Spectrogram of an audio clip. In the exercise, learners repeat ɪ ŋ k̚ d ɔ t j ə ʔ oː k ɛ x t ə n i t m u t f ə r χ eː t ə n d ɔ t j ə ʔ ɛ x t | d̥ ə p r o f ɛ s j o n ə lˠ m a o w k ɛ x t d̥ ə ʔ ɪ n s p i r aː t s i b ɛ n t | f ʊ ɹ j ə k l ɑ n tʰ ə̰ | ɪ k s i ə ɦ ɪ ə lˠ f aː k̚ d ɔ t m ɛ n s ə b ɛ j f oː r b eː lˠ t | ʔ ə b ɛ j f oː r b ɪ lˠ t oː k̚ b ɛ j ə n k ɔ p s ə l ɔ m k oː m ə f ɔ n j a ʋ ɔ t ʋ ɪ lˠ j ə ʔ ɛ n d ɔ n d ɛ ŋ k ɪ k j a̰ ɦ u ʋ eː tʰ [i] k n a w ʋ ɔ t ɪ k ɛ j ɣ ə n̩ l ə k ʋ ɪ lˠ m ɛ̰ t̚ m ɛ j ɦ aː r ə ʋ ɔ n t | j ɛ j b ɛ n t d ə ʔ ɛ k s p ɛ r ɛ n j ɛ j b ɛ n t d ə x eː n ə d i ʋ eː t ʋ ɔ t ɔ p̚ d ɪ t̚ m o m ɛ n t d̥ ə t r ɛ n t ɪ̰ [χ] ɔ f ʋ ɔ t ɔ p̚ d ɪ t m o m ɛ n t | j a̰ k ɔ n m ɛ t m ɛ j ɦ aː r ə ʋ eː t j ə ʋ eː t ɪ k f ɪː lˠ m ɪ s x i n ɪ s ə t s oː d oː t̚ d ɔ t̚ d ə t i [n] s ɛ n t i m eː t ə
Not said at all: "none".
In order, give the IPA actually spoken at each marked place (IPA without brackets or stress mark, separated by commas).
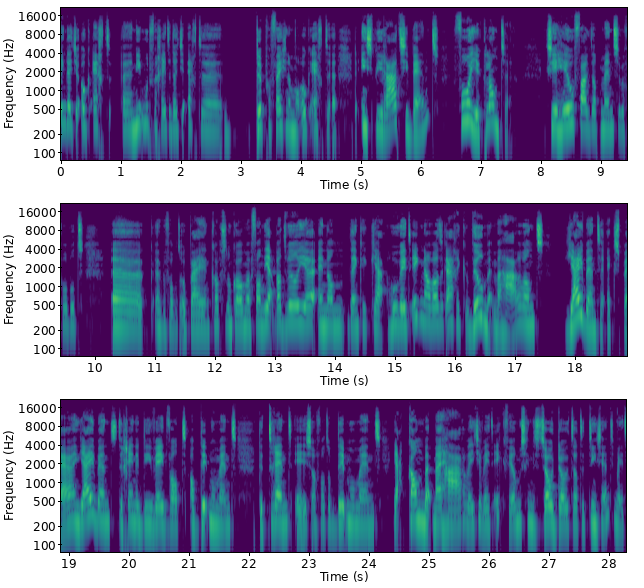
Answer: ɪ, s, n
